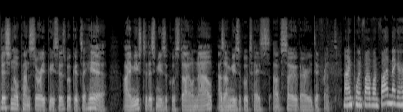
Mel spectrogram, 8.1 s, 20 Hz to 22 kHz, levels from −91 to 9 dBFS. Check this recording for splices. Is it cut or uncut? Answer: cut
